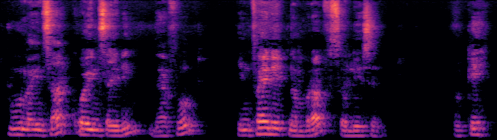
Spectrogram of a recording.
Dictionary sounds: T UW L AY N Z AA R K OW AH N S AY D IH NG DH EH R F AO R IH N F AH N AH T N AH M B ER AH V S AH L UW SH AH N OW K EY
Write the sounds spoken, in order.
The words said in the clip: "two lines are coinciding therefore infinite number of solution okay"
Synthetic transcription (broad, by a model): T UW N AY N S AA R K OW AH N S AY D IH NG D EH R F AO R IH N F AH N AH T N AH M B ER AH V S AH L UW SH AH N OW K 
